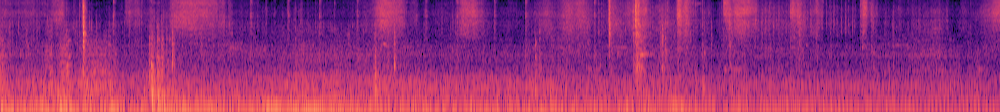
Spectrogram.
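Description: Low rumble of a car's engine and tyres heard from inside the cabin while driving slowly, with scattered small clicks and knocks; it grows gradually quieter toward the end.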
